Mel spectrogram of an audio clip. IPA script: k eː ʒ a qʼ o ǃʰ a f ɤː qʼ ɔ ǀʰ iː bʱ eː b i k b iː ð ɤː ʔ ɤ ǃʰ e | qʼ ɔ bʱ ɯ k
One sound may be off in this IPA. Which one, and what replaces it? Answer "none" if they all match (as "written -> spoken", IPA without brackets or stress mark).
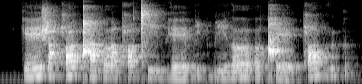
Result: none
